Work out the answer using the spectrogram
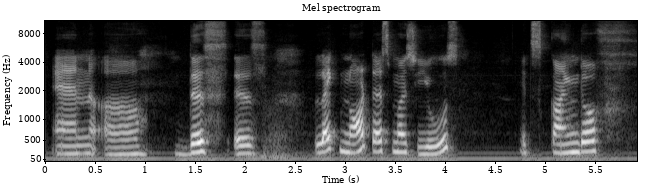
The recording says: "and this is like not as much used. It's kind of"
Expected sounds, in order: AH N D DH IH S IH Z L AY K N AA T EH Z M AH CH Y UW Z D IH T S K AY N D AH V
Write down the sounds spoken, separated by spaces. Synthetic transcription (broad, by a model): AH N D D IH S IH Z L AY K N AA T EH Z M AH CH Y UW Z IH T S K AY N D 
